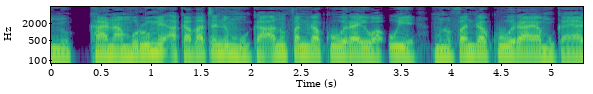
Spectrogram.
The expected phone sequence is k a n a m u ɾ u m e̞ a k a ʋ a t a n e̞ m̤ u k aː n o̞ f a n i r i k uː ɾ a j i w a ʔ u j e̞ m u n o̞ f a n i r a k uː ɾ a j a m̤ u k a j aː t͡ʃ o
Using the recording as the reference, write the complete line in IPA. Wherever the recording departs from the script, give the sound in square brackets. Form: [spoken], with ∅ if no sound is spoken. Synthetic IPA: k a n a m u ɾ u m e̞ a k a ʋ a t a n e̞ m̤ u k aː n o̞ f a n i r [a] k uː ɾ a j i w a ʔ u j e̞ m u n o̞ f a n i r a k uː ɾ a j a m̤ u k a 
